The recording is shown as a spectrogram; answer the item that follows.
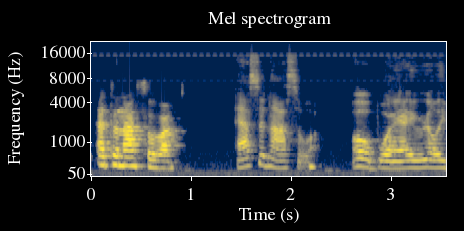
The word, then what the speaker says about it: Atanasova: How do you pronounce that? It's Atanasova.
